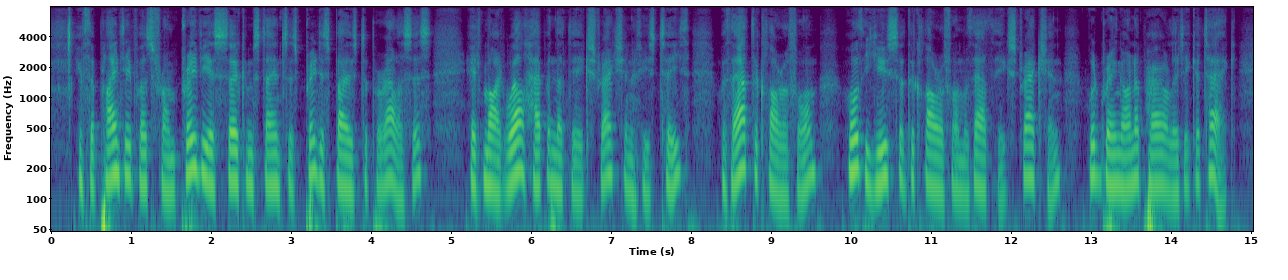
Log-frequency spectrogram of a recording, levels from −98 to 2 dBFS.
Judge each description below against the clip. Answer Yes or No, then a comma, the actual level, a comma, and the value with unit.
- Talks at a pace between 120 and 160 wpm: Yes, average, 155 wpm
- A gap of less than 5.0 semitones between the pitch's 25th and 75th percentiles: Yes, average, 4.2 semitones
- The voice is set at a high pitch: No, medium, 140 Hz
